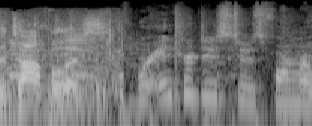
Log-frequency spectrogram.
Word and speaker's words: Tatopoulos: his name it's funny dr. Nicholas it's Tatopoulos it's a topless it's Tatopoulos we're introduced to his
